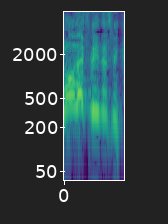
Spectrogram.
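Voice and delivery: put-on high, eager girl voice calling out. Imitating the girl at the youth meeting, a high eager call. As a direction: mimic the girl's high excited answer. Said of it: "She said".

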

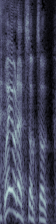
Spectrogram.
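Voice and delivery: shooing her off. Retold or imitated. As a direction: wave her away with words. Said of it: "I was like".

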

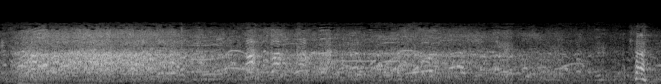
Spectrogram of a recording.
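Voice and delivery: high unvoiced laughter fit; cracking up, can't stop laughing; helpless laughter. Real, not acted. Guest breaks up at her own ad-lib, laughing.

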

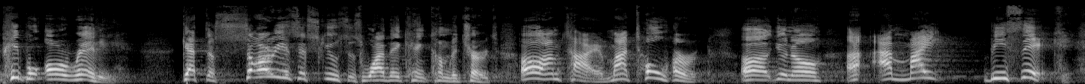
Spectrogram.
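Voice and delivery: high whiny mock of lame excuses. Pastor mocking churchgoers' excuses, high and whiny. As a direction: lampoon the people dodging church.

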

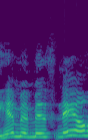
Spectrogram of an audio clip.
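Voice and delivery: normal talking voice

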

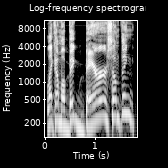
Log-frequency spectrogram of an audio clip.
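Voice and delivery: ordinary delivery

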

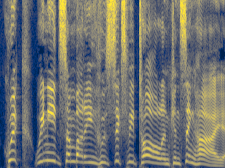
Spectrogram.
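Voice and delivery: high, put-on voice of the producers; casting call voice. Producers begging for a tall tenor, high put-on voice. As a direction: squeal it like a frantic casting office. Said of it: "they were like".

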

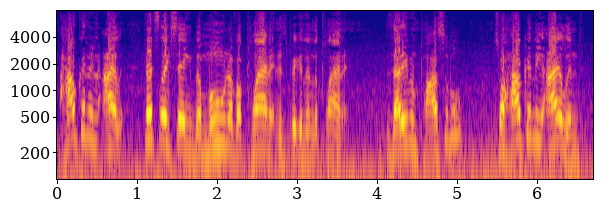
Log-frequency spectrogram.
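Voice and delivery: ordinary delivery

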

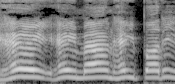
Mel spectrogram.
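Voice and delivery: high, loud acted hail; mock shout after a passer-by; calling out. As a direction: call over to someone to get their attention. Acting out a man calling out.

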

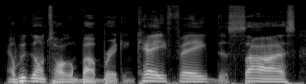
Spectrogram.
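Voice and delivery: ordinary delivery

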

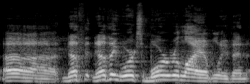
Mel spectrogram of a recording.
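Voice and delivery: usual speaking voice

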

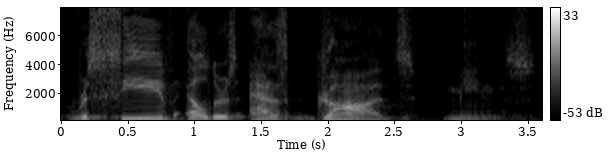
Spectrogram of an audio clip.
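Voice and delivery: slow, each word weighed; slow emphatic statement. Shown as a demonstration. Preacher giving the congregation the key phrase, slowly. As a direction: lay it down slowly and deliberately. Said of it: "saying it this way today".

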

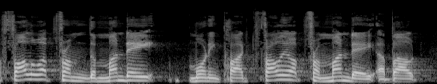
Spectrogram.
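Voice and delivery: ordinary talk

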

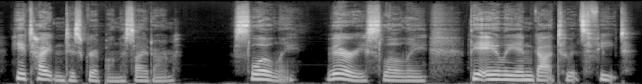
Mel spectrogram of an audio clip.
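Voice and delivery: usual speaking voice

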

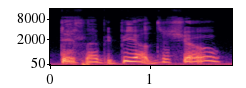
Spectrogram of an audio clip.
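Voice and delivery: shrieking high and loud, voice cracking; screaming breakdown. Acted. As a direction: wail it out, falling apart. Breakdown yelling over the story.

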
